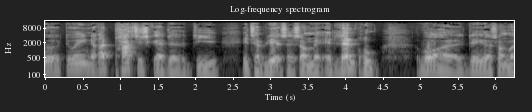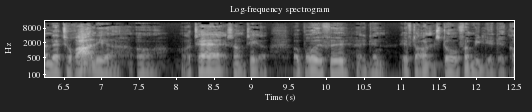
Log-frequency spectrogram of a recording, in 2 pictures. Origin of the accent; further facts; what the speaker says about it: Løvring, Central Denmark Region, Denmark; jeg er født i 1926 i Løvring Sogn ude Viborg Amt, og født op på et husmandssted der, hvor min forældre havde sådan et mindre landbrug.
